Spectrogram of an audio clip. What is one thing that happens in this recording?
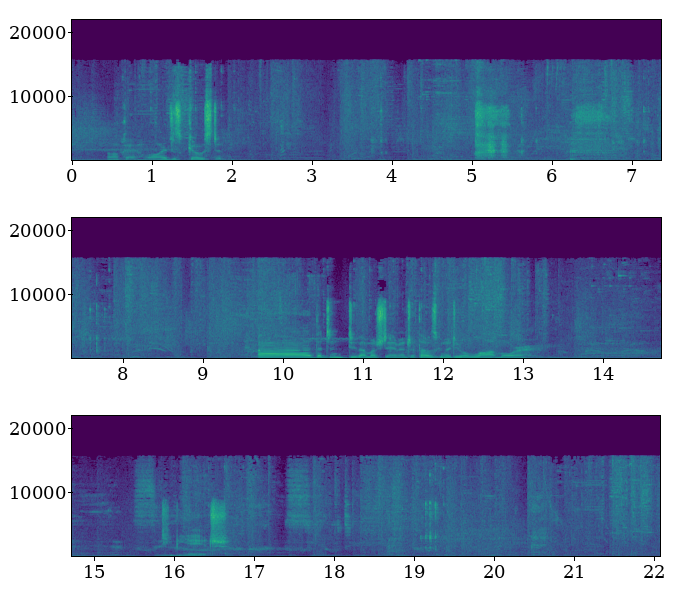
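Magic blasts and hits burst in a fast video game fight.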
